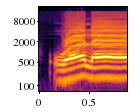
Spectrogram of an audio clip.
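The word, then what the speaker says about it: ولا: Wala baru baca a. Panjangkan la-nya dulu 4 harokat baru lepas. Wala wala.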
